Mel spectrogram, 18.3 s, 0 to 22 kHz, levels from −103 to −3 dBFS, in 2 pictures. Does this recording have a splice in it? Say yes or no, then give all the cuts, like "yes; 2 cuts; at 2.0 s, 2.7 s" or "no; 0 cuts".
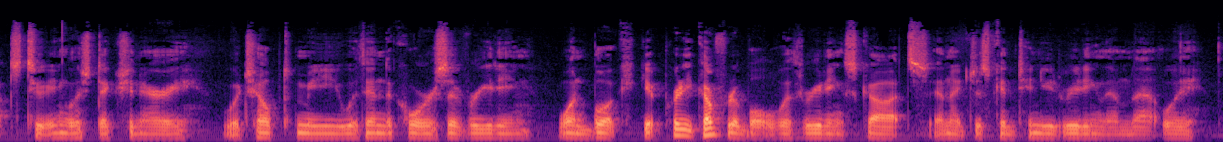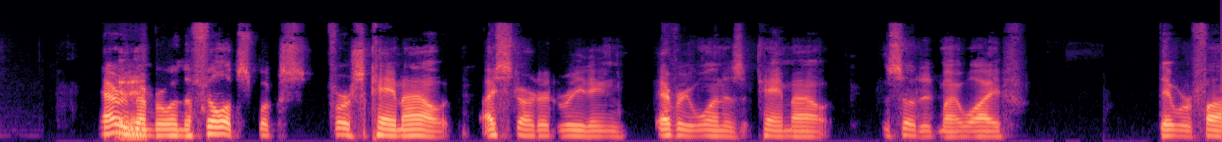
no; 0 cuts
